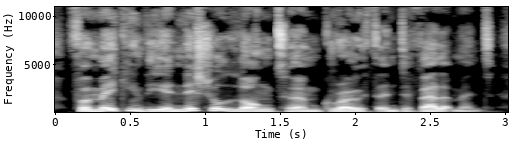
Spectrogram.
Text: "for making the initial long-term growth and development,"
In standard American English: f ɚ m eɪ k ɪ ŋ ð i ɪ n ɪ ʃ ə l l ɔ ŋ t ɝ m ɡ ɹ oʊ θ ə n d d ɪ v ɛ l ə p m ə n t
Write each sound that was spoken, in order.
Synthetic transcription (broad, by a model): f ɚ m eɪ k ɪ ŋ ð i ɪ n ɪ ʃ ə l l ɔ ŋ t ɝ m ɡ ɹ oʊ θ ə n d d ɪ v ɛ l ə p m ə n t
